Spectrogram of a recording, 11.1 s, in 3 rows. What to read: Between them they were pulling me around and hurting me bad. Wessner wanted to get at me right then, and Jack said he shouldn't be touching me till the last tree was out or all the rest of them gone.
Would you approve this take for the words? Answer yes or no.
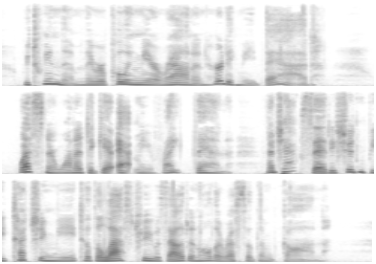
no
